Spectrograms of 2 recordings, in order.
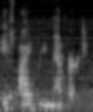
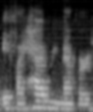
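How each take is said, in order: First: The word 'had' is contracted onto 'I'. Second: The word 'had' is said in full.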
